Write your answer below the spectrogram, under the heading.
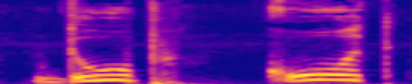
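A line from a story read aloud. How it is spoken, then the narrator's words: Strained, forced out. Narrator (Russian): выдавила из себя Люба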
